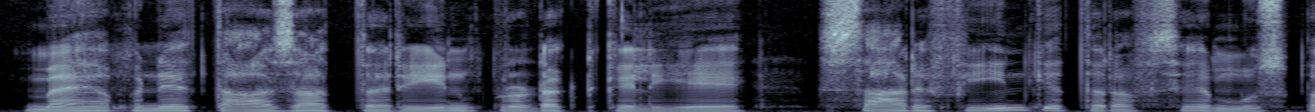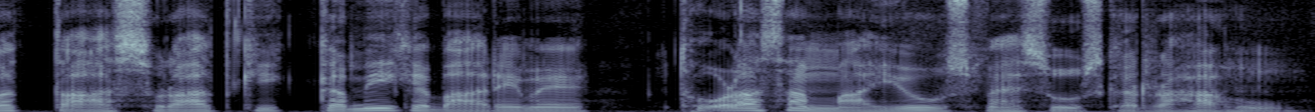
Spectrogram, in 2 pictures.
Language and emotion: Urdu, sad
